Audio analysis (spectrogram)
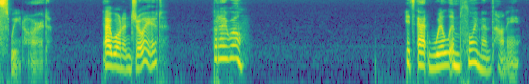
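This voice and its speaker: A close, dry recording of a powerful female CEO, acted by a woman in an ASMR roleplay. She is cool, possessive and teasing, with a mid-pitched voice. Her delivery is measured and condescending, coaxing the listener as someone used to getting her way. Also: darkish tone, dry recording. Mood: teasing, threatening. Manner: measured, condescending pet names, drops into breathy whispers. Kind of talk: ASMR roleplay, intimate monologue to one listener.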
